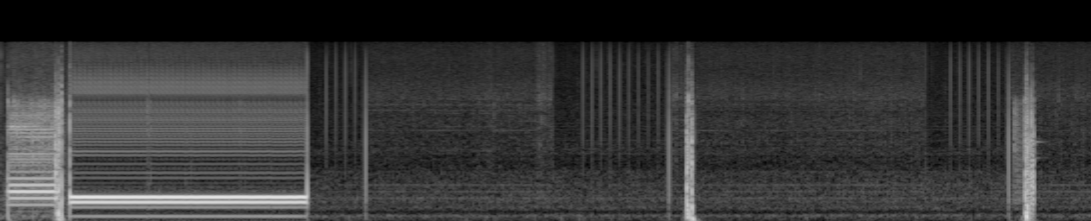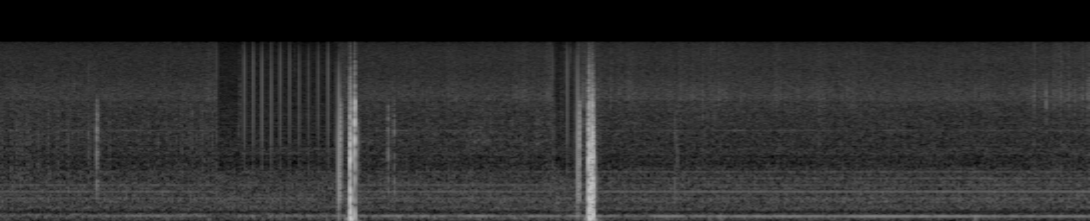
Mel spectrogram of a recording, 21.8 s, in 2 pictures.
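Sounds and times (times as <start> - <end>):
steady telephone line tone on a trunk to the Potomac Hospital PBX: 0.0 - 3.1.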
